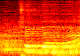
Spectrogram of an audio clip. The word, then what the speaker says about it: cedera: huruf P yang kedua cedera apa cidera jarah j e atau i e i i e e Betulnya e cedera Ya Allah salah deter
